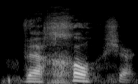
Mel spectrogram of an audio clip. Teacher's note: And then you've got your closed syllable shek. And the accent in this word is on the cho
